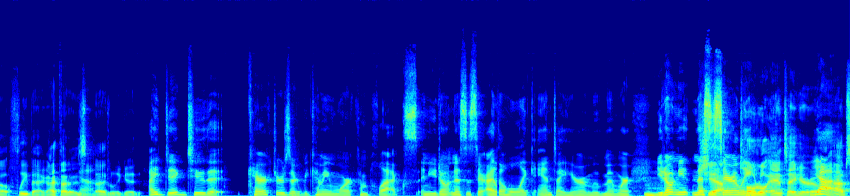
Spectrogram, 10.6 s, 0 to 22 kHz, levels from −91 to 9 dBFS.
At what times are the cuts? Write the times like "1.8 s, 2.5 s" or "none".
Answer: 1.3 s, 1.8 s, 6.2 s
